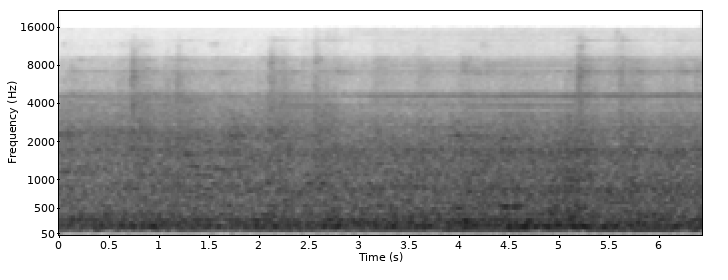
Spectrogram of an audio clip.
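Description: Passenger train at a station platform giving off a steady rumble with a low hum.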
